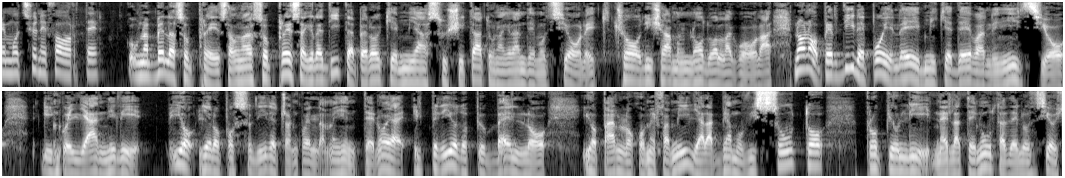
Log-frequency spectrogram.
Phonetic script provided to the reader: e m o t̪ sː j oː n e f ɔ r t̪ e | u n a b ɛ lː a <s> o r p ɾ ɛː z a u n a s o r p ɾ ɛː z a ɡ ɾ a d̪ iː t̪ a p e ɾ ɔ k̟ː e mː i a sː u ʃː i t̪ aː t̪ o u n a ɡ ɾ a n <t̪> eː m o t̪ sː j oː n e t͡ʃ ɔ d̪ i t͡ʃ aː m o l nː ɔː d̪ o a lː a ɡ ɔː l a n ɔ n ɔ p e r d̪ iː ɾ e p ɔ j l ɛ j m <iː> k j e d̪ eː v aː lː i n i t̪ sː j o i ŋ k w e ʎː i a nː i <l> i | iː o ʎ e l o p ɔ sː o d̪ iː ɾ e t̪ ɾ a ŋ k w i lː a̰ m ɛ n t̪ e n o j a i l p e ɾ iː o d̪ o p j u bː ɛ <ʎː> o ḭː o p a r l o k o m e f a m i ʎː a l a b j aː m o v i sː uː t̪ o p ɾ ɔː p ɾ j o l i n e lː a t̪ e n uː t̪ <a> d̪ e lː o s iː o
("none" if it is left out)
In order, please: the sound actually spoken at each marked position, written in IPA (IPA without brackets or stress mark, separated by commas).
s, d̪, i, l, lː, a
